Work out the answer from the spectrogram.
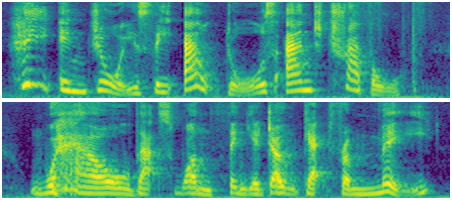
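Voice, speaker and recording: An actress in a radio play playing an older, old-fashioned woman, fond but tartly sceptical, with a deliberate delivery. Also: fairly low pitch, big pitch swings, creaky, husky, full character voice.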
